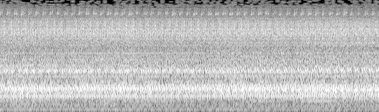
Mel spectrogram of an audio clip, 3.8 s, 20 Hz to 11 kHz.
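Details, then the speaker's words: 2014 Subaru WRX with 15,897 miles, just after a cold start at about 50°F; the fuel pump is heard priming. A steady high whining squeal rides over the engine noise. It happens about 80% of the time, mostly cold, and the owner suspects a bearing. "I have a squealing issue when I start it not quite sure if it's a bearing or what"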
